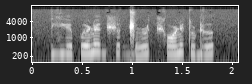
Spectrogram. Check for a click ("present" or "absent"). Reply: present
